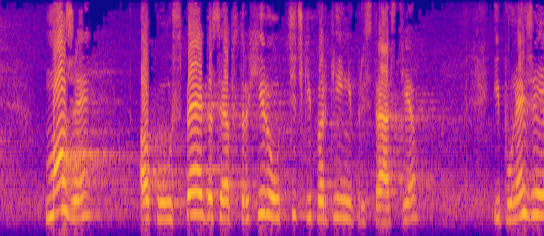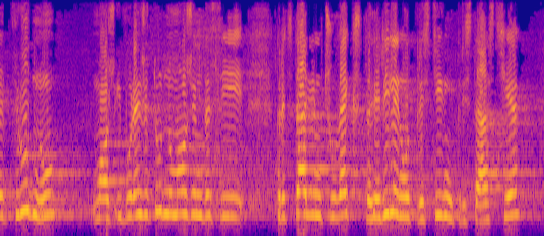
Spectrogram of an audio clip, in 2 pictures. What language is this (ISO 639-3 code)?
bul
